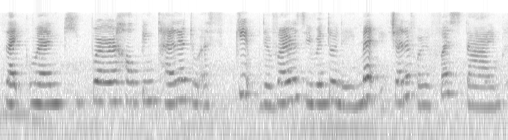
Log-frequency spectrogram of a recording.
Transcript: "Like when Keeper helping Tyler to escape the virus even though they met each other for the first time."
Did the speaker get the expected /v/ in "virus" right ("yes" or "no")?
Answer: yes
